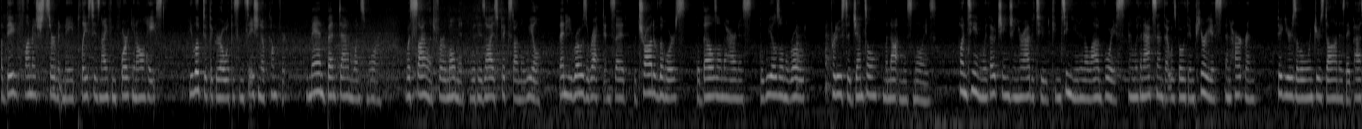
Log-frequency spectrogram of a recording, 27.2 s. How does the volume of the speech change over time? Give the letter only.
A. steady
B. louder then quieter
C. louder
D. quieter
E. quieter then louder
A.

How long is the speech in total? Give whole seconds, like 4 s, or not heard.
27 s.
